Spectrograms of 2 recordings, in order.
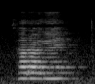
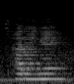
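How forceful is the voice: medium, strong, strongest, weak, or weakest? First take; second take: weak; weakest. First: It is said softly with slightly more force. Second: It is said very softly and weakly. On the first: "한 단계 올라볼까요?" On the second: "일 단계를 제일 약하다고 생각하고요"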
